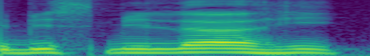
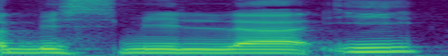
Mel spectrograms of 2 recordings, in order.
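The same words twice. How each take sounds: First: BISMILLAHI with a light breathed "hi" at the end; correct Ha. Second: BISMILLAHI ending "laa-i", no h at all; missing Ha. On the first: Teacher gives the correct Ha, breathed h. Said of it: "c'est Bismillahi". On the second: Teacher shows a wrong Ha, h left out. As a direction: drop the h from Bismillahi. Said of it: "c'est pas". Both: Shown as a demonstration.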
